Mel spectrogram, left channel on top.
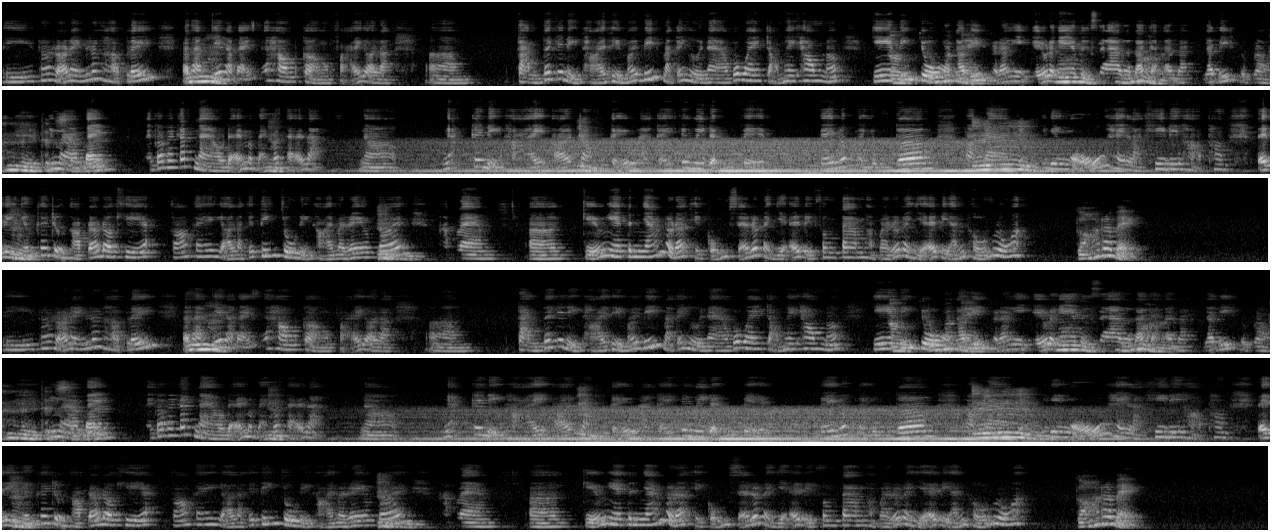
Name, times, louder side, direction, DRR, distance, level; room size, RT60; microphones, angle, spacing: voice 1, 0.0-4.7 5.2-12.7 13.1-13.7 14.1-15.9 16.2-16.6 17.1-20.4 20.9-22.8 23.1-29.4 29.7-30.3 30.6-35.6, left 2 dB, 55° left, 8 dB, 2.2 m, -26 dB
voice 2, 1.8-2.2 8.9-9.9 10.5-11.7 12.7-13.7 15.3-15.5 18.4-18.7 22.4-23.2 25.4-25.7 29.1-29.5 36.1-36.7, left 1 dB, 5° right, -1 dB, 3.2 m, -23 dB
sound 1, 16.0-24.6, left 1 dB, 20° left, 1.5 m, -25 dB
10.0 x 5.8 x 4.1 m, 0.34 s
head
